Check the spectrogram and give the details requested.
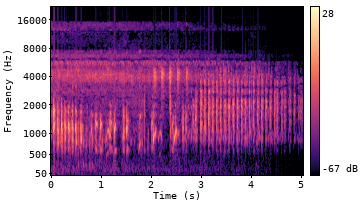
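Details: Lure recording of a female white-breasted waterhen: quieter, uneven chattering croaks at first, then settling into a long train of quick, regular throaty pulses that slowly fade.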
